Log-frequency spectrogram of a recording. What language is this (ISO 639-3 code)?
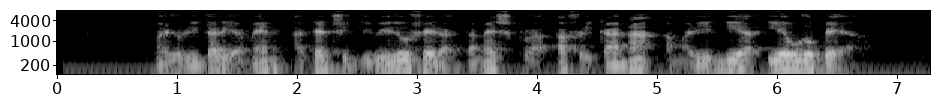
cat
